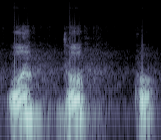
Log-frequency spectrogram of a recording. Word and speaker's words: অধ্যক্ষ: অর্থাৎ এই বর্ণটা শব্দের মাঝে থাকুক আর শেষে থাকুক, উচ্চারণ হবে ক খর মতো, এই জন্য আমরা লিখেছি অধ্যক্ষ, ঠিক আছে।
